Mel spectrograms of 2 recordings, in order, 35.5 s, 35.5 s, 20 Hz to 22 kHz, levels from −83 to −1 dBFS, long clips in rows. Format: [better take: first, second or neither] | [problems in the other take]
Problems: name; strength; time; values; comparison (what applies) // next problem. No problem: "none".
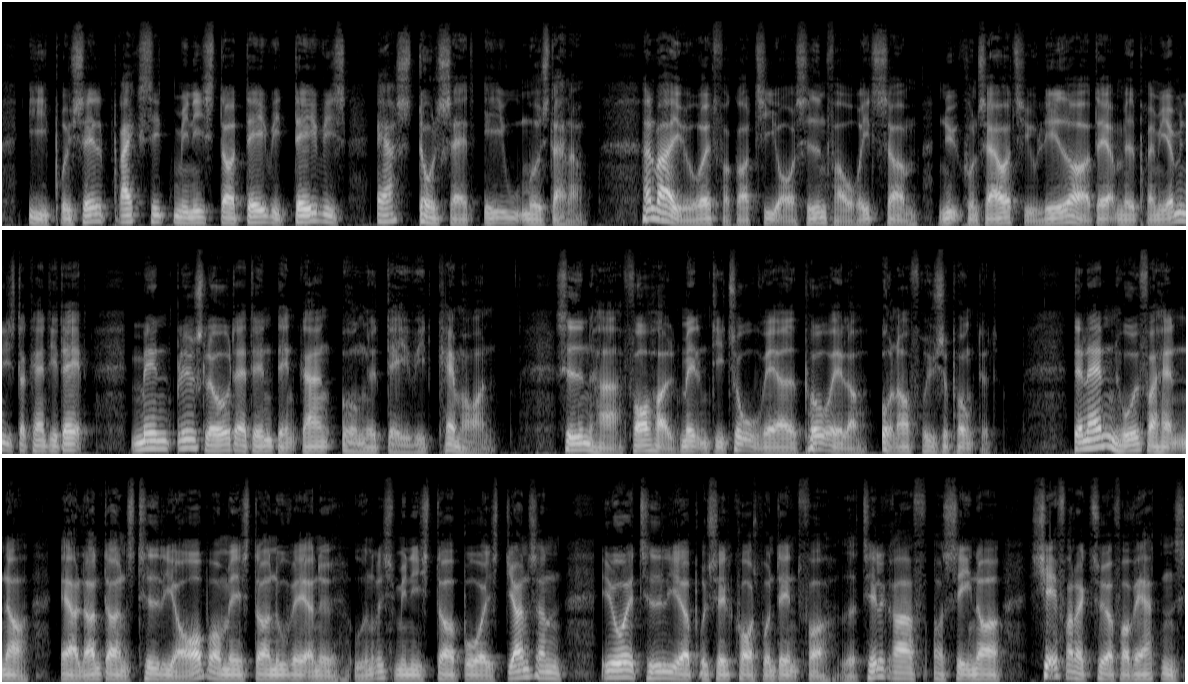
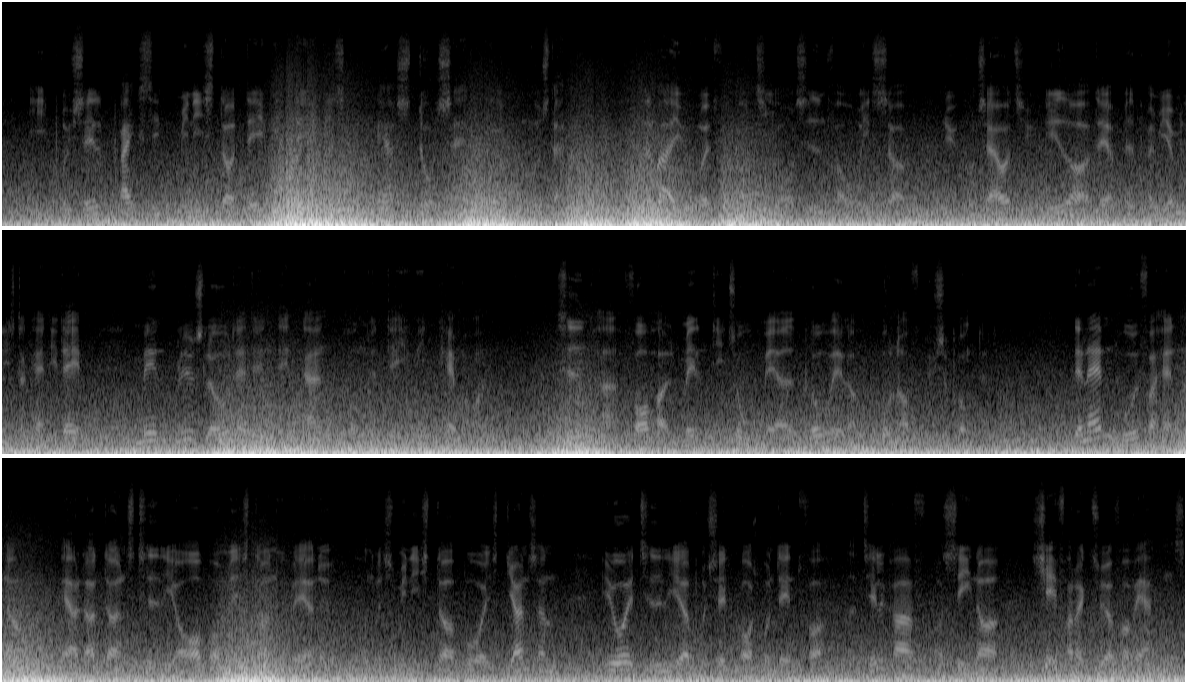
first | wind noise on the microphone; heavy; 5 dB above the speech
